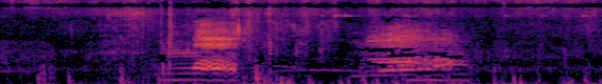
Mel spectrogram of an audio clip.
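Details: Boer goat ram offered as a sale lot bleats twice, each a wavering, nasal cry of about half a second, amid shuffling, knocking and background hum.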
